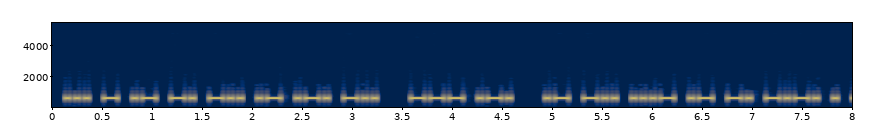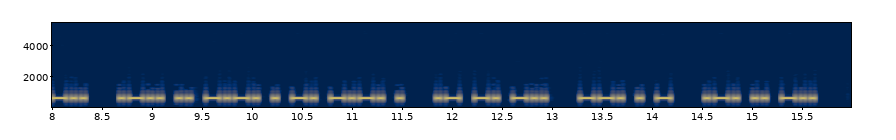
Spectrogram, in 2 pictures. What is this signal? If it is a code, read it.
Morse code, heard as a keyed tone, about 25 wpm, 600 Hz. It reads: STANDARD OR ADVANCED LICENCE AND GET RID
